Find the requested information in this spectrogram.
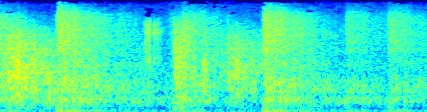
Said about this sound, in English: So there's a gunshot. There's a gunshot. The second that gunshot goes off, I'm friction sliding down the rope. Okay. Off the roof. So you're headed there. Headed in. People begin to scream and start to run, and there are more gunshots.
